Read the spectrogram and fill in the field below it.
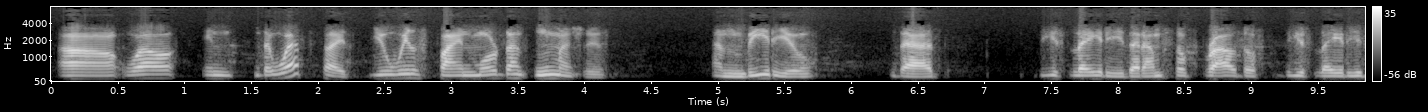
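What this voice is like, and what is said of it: Very strong accent. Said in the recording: “I have a very, very strong accent”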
